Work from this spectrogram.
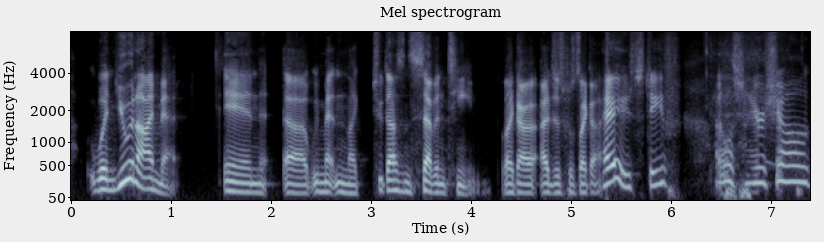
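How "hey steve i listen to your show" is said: very high-pitched voice. Retelling first meeting another speaker, imitating own past voice. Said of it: "That's how I sounded back then".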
